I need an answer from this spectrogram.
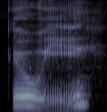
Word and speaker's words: GUI: proper way to say it is gooey.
